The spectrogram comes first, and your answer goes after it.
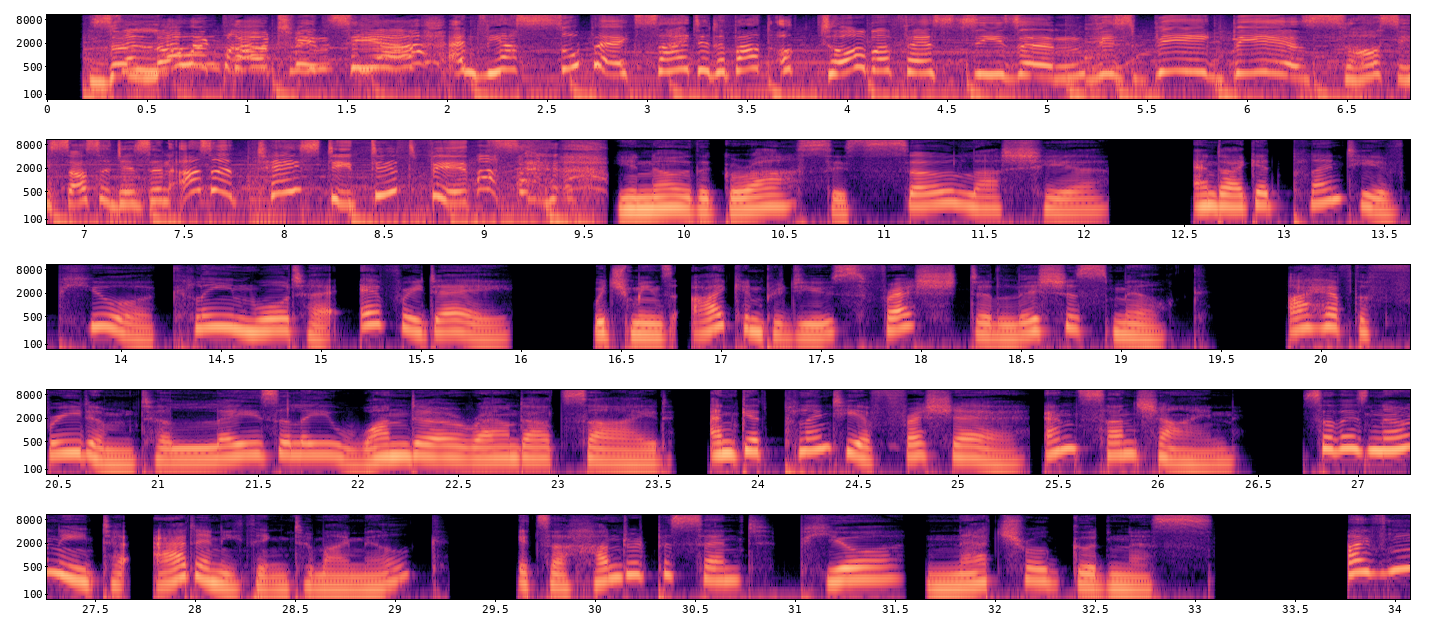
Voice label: Character

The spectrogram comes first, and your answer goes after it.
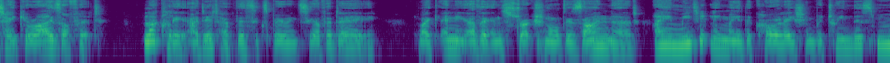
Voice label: E-learning and Movies; podcast

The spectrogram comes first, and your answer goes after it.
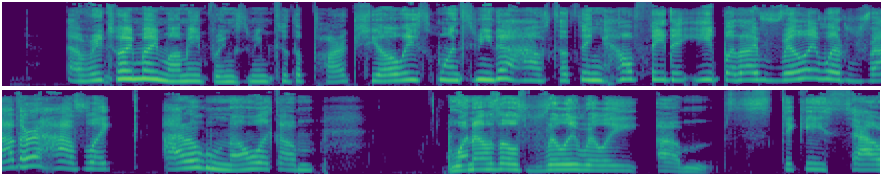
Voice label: Child Voice

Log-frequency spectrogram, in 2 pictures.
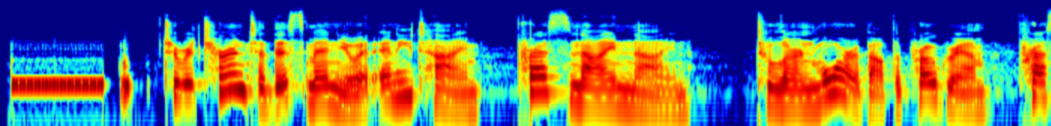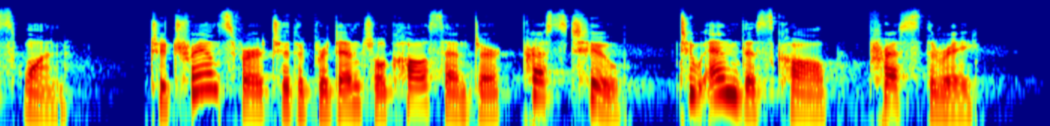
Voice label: Voice Mail

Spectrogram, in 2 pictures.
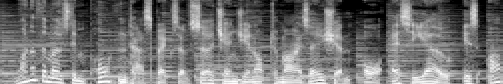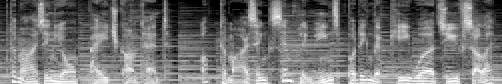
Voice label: Training Educational Voice-over

